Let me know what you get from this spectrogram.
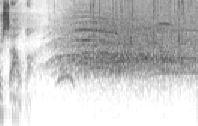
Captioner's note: audience cheering; audience clapping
